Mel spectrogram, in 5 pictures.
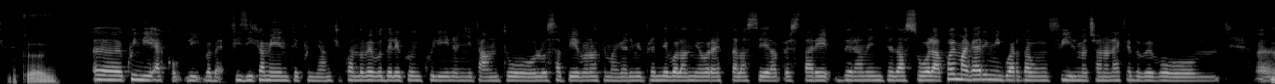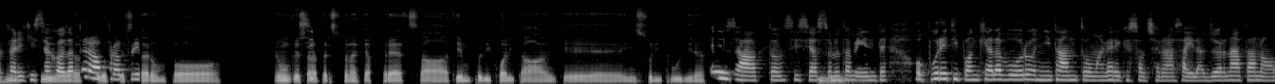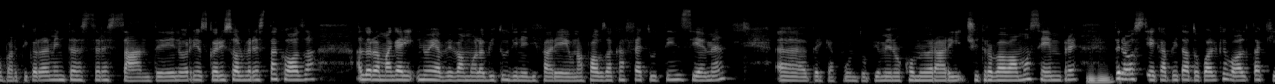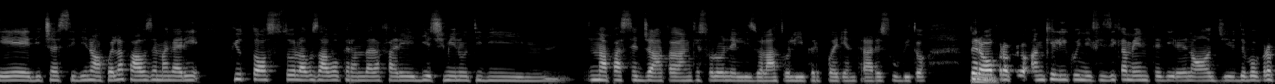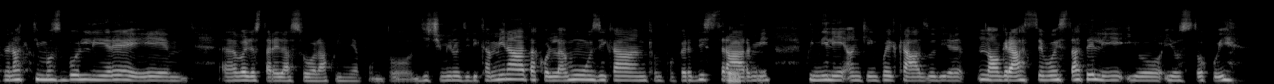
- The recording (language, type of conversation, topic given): Italian, podcast, Come stabilisci i confini per proteggere il tuo tempo?
- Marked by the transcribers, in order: "cioè" said as "ceh"; other background noise; "particolarmente" said as "particoramente"; "proprio" said as "propio"; laughing while speaking: "qui"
